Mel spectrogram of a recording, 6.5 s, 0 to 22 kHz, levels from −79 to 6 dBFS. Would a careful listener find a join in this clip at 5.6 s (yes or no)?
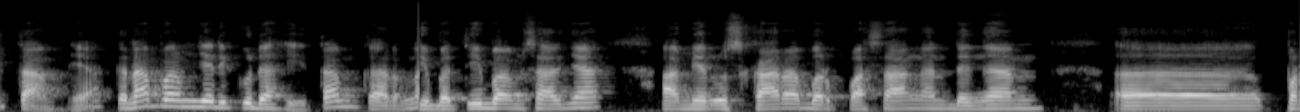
no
